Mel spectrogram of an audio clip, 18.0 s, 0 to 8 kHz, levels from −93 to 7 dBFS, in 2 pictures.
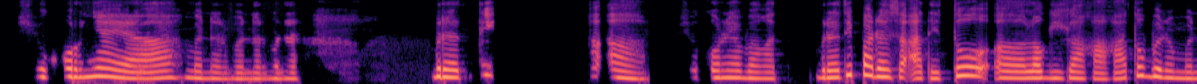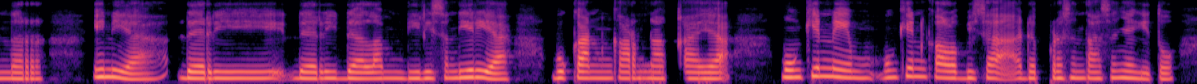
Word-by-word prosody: Syukurnya 280 0 +2 0.2
ya 220 - +3 0.4
bener 220 -2 -2
bener 210 0 -4
bener. 215 0 -4 1.0
Berarti 265 +3 +3 0.8
heeh, 250 -4 -1 0.4
syukurnya 245 0 -1
banget. 220 -1 -2 0.3
Berarti 245 +6 +4
pada 320 -5 +6
saat 225 -4 -1
itu, 215 +9 +1 0.3
eee, 230 -1 +3
logika 230 -1 +1
Kakak 210 +1 -3
tuh 315 - +2
bener-bener 220 -5 +1 0.5
ini 270 -1 +5
ya 200 +6 -5
dari 225 -1 +2 0.5
dari 225 0 +1
dalam 220 +1 +1
diri 225 0 +1
sendiri 240 +3 +2
ya. 200 - 0 0.3
Bukan 230 -1 0
karena 225 -1 -2
kayak 215 -1 0 0.4
mungkin 260 +3 +3
nih, 260 - +4
mungkin 245 +5 -3
kalau 240 -2 +3
bisa 230 +1 -3 0.2
ada 225 +1 -2
presentasenya 230 0 -2
gitu, 200 +1 -6
230 Hz, 125 wpm, -23 LUFS, 220-250 Hz, 1.0 s, pada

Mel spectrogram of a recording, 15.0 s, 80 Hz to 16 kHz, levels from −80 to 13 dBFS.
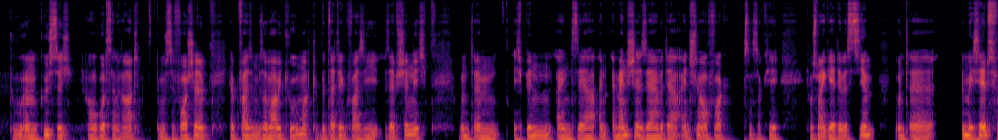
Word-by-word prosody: Du, 115 -3 -3
ähm, 95 0 +2
grüß 110 +2 +3
dich. 105 0 0
Ich - - -23
brauche 95 -1 -1
kurz 95 0 +1
'nen 95 - -2
Rat. 90 +4 -2 0.2
Du - - -10
musst 95 +2 -1
dir 110 - -5
vorstellen, 100 +1 +2 0.3
ich - - -27
habe 100 -1 -2
quasi 100 +1 +2
im 95 - -2
Sommer 100 +1 +3
Abitur 100 -1 0
gemacht 120 0 -2
und - - -12
bin 105 - -4
seitdem 100 +2 +1
quasi 95 -2 -3
selbstständig. 125 +3 0 0.5
Und, 100 +1 -2
ähm, 95 0 0 0.2
ich 100 0 -4
bin 105 -1 +1
ein 95 0 +1
sehr 95 +1 +1
ein 95 +1 -3
ein 95 - -2
Mensch, 105 +2 +4
der 115 -3 +2
sehr 100 0 +3
mit 95 0 -1
der 90 -3 0
Einstellung 90 0 -1
aufgewachsen 100 -1 -3 0.3
ist: 105 -2 -6
„Okay, 100 +2 -3 0.4
ich - - -25
muss 105 -1 0
mein 85 - +5
Geld 95 -2 +4
investieren 100 +6 +4 0.3
und, 100 -1 -3
äh, 90 -2 0 0.4
mich 110 -2 +5
selbst 115 +1 +6
100 Hz, 205 wpm, -26 LUFS, 95-105 Hz, 0.5 s, selbst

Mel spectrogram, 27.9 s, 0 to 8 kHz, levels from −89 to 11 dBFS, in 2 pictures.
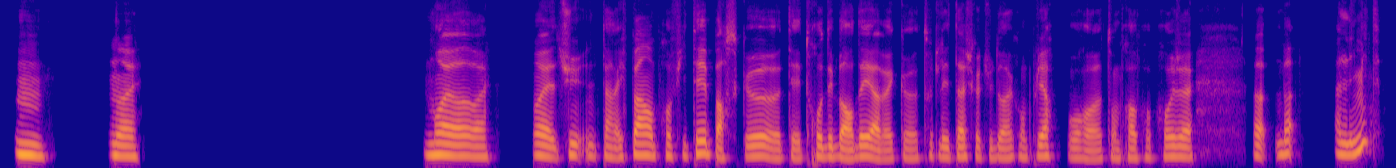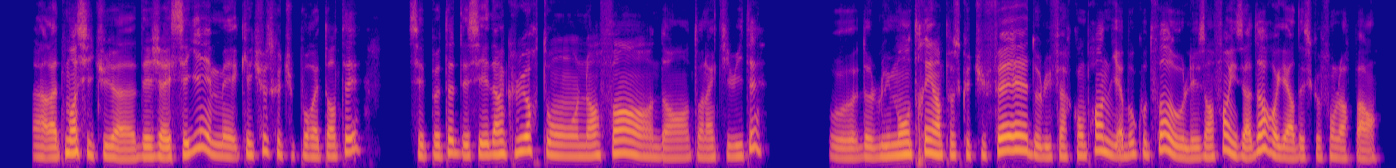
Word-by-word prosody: Mmh, 160 -4 +5 0.7
n 155 - -1
ouais. 140 -2 +1 2.8
Mouais, 160 +1 +3
ouais 150 -2 +5
ouais. 135 - -3 0.5
Ouais, 145 -4 +2
tu 155 +3 -4
n 145 -2 -9
tu 145 - -13
arrives 130 0 -5
pas 160 - +4
à - - +5
en 155 -1 +3
profiter 150 +4 -2
parce 165 - -3
que, 140 -3 0
heu, - - -6
tu 120 - -6
es 115 - -6
trop 140 +3 -3
débordé 135 +1 +2
avec, 110 -1 0
heu, 115 0 -6
toutes 130 +5 -15
les 130 -2 -3
tâches 135 +2 -2
que 135 - -5
tu 125 0 -12
dois 125 -1 -3
accomplir 140 +2 -4
pour, 120 -3 -4
heu, 110 - -5
ton 115 0 -10
propre 120 +2 -6
projet. 135 +1 -2 0.6
Heu, - - +1
bah, 165 +3 -3 0.4
à 170 - -3
la 160 - +2
limite 235 - 0 0.5
arrête 130 +2 +1
moi 180 +1 +8
si 170 -3 -2
tu 140 -3 0
as 115 -1 +1
déjà 135 +1 +2
essayé, 170 - +2
mais 145 -4 -1
quelque 155 +3 -2
chose 205 -2 -4
que 170 - -3
tu 150 - -14
pourrais 145 -2 -2
tenter, 175 - 0 0.5
c'est 150 -4 -4
peut-être 150 +5 0
d'essayer 155 0 0
d'inclure 185 +5 +3
ton 145 -3 0
enfant, 160 -1 +3
dans 125 -1 -3
ton 135 -2 -6
activité, 140 - -3 0.7
ou, 125 -3 -3
heu, 120 - -5
de 140 - -2
lui 140 +2 -1
montrer 165 +5 +4
un 160 - +6
peu 155 - -4
ce 155 - -7
que 160 - -3
tu 155 +1 -7
fais, 215 +7 +6
de 160 - -2
lui 135 -1 -2
faire 140 0 -4
comprendre, 180 +8 +1
il - - -3
y - - 0
a - - +1
beaucoup 165 +3 -3
de 155 - -12
fois 230 -4 +4
où 135 -4 +1
les 125 +3 -2
enfants 140 +12 +1
ils 155 -7 +1
adorent 220 - +4
regarder 130 -3 +1
ce 125 - -13
que 130 - -6
font 135 +1 -5
leurs 120 -2 -3
parents. 115 +1 -2
145 Hz, 205 wpm, -22 LUFS, 130-160 Hz, 2.8 s, moi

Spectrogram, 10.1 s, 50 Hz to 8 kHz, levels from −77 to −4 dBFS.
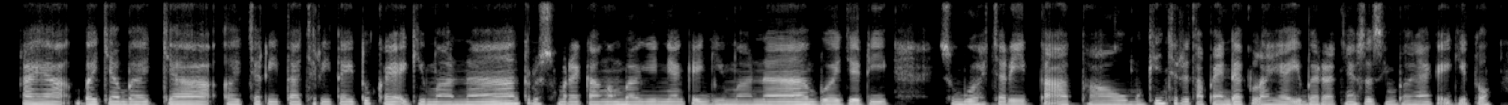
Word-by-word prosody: kayak 180 -2 +2
baca-baca, 175 +1 +1
eee, 170 - 0
cerita-cerita 165 -1 -3
itu 165 +5 -2
kayak 180 -4 +1
gimana, 165 +3 +2
terus 180 - +1
mereka 160 0 0
ngembanginnya 165 0 0
kayak 160 -1 -1
gimana 160 +2 +3
buat 165 -1 +1
jadi 160 0 0 0.3
sebuah 165 -2 -1
cerita, 155 -1 +1
atau 155 -1 -3
mungkin 155 +7 -1
cerita 175 -7 -2
pendek 150 +3 +2
lah 145 - +1
ya 150 -1 0
ibaratnya, 155 +1 -1
sesimpelnya 155 -2 -2
kayak - - -1
gitu. 155 - -1
160 Hz, 155 wpm, -25 LUFS, 155-170 Hz, 0.3 s, gimana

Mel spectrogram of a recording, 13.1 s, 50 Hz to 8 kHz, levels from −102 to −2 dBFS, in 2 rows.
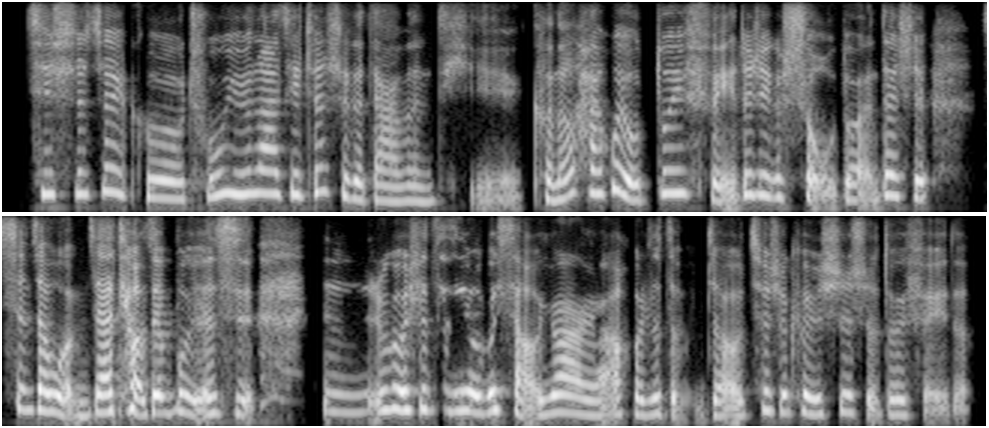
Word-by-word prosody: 其 310 -1 -1
实 310 0 -3
这 325 +1 -2
个 255 -5 -1
厨 270 +5 -3
余 310 -1 +3
垃 320 -1 +1
圾 305 0 -1
真 335 +4 -4
是 310 -5 -3
个 240 -2 0
大 210 -2 -5
问 205 0 -7
题， 245 +4 -13
可 245 - -3
能 240 +5 0
还 325 -1 0
会 340 +2 0
有 245 -4 +5
堆 320 +8 -1
肥 315 - -2
的 300 - 0
这 295 -1 +1
个 260 - -2
手 250 - -1
段， - - -3
但 295 -1 +2
是 255 -3 -1 0.3
现 295 -2 -4
在 280 -2 +6
我 250 - +6
们 195 - -6
家 245 +3 +7
条 245 -4 +5
件 245 +1 +5
不 255 -3 +1
允 225 +2 +2
许， 420 - -1 0.4
嗯， 250 -1 -9
如 275 - +2
果 280 -2 +7
是 290 +1 0
自 280 0 -12
己 265 - -2
有 260 -3 +7
个 260 - +6
小 275 -3 0
院 240 +4 +3
儿 225 -4 +1
啊 - - 0
或 220 - 0
者 225 +2 -1
怎 - - -5
么 - - -22
着， 200 - -1
确 250 +7 -3
实 255 -2 -1
可 245 0 0
以 220 - +1
试 250 +3 -3
试 - - -6
堆 215 0 -2
肥 475 - -8
的。 - - -12
260 Hz, 290 characters per minute, -19 LUFS, 235-300 Hz, 0.4 s, 家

